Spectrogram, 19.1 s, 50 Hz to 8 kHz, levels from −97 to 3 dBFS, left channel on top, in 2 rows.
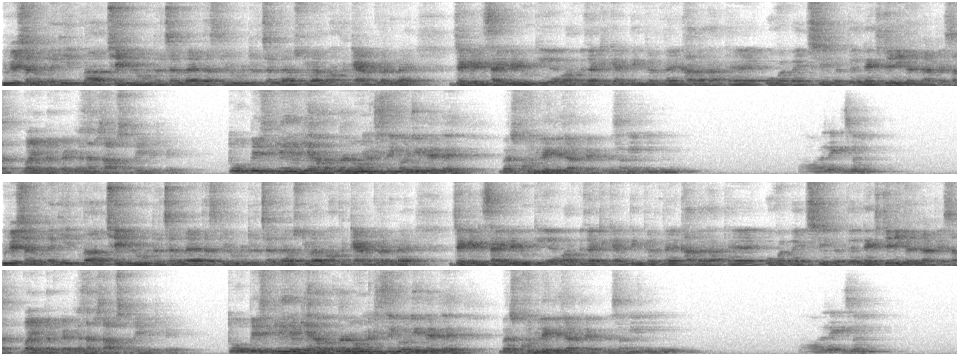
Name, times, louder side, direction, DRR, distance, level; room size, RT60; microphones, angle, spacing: voice 1, 0.0-4.2 4.5-11.3 11.8-14.2 14.5-15.8, right 1 dB, 80° right, -5 dB, 1.2 m, -27 dB
voice 2, 13.1-14.1 15.6-16.3 17.5-18.2, left 2 dB, 30° left, -2 dB, 0.6 m, -37 dB
3.0 x 2.6 x 3.5 m, 0.82 s
head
